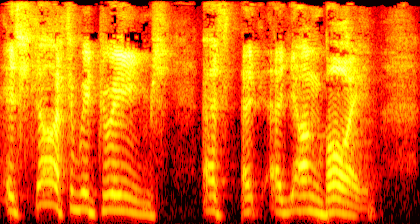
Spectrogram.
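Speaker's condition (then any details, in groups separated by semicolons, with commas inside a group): Clinically deaf; clinically deaf since school age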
